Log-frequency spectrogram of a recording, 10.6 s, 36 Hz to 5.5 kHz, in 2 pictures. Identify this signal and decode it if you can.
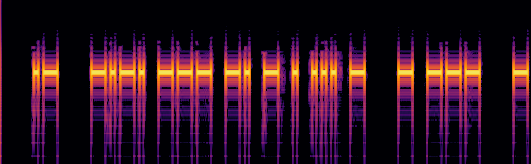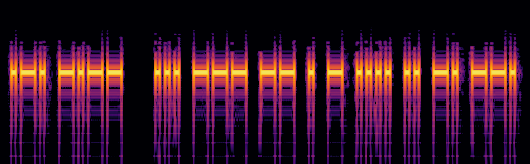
Morse code, heard as a keyed tone, about 25 wpm, 600 Hz. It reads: A CONTEST TO TRY SOMETHING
